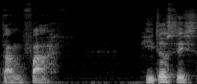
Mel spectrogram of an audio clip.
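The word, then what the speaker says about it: Pfaff: And if you look at a guy called, it's Dan, I think it's pronounced Dan Faff.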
